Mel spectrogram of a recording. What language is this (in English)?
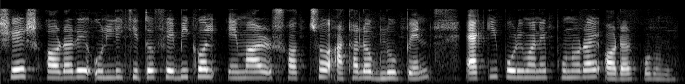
Bangla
